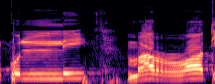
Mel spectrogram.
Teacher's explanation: کلی سخت کریں گے لام کو تشدید کی وجہ سے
